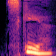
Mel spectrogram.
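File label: "skier", British English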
